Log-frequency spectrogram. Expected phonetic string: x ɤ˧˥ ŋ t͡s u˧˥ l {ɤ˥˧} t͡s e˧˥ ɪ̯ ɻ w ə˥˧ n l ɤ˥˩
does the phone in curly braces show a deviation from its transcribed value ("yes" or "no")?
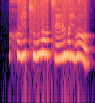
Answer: yes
